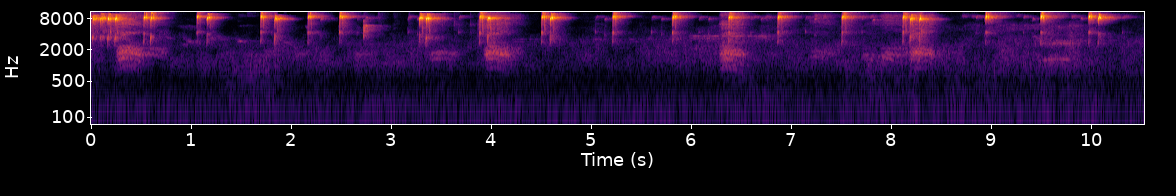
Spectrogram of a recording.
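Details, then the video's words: Chirping chipmunk giving a long even series of shrill, clipped chips at roughly half-second intervals, some notes doubled, with a faint rasp beneath each. "Cute Chipmunk Chirping Sounds"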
